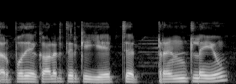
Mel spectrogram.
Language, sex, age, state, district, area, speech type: Tamil, male, 18-30, Tamil Nadu, Tenkasi, rural, spontaneous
